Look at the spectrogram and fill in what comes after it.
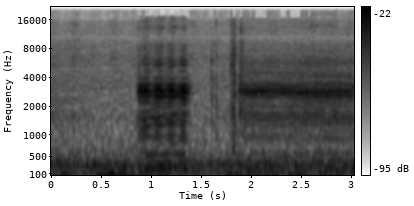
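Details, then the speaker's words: Vacuum pump of an above-knee prosthesis running: steady high electric whine with brief clicks as the unit sucks air out of the carbon fiber socket, creating vacuum suspension that holds the leg on the amputee's limb. "now this is a vacuum unit which actually sucks the air out of the socket"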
